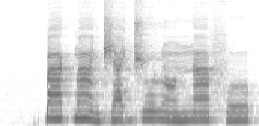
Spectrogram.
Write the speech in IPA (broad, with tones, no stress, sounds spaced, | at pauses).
k͡p a˦ ɡ͡b ã˦˨ d͡ʒ a˧ d͡ʒ o˦ l ɔ̃˧ n ã˦ f o˦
